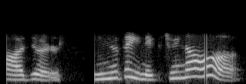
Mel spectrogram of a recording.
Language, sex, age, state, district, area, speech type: Nepali, female, 18-30, West Bengal, Darjeeling, rural, conversation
